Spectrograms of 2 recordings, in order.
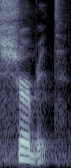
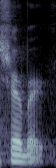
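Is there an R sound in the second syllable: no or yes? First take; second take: no; yes. First: The second syllable has no R sound. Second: The second syllable has an R sound. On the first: The speaker calls it right. "That's how the word is pronounced" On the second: The speaker calls it wrong. "It's not sherbet. There's no R"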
